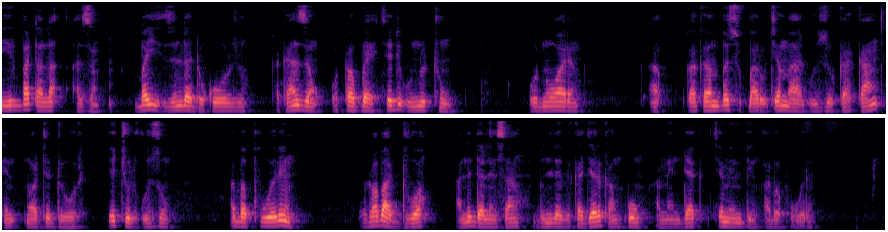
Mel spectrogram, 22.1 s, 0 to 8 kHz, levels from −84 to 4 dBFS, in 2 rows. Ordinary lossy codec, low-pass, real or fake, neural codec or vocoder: MP3, 32 kbps; 7.2 kHz; real; none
